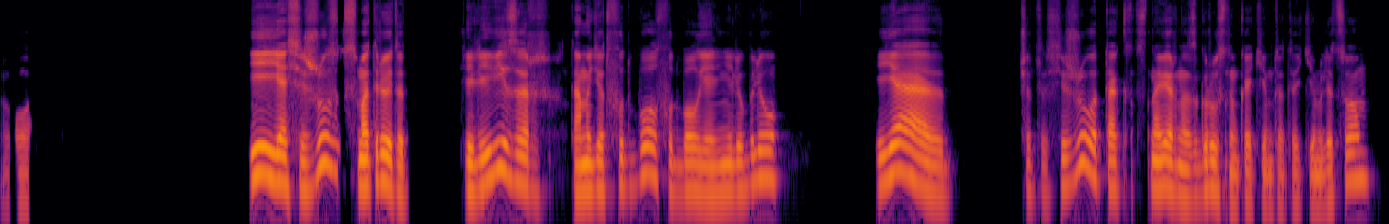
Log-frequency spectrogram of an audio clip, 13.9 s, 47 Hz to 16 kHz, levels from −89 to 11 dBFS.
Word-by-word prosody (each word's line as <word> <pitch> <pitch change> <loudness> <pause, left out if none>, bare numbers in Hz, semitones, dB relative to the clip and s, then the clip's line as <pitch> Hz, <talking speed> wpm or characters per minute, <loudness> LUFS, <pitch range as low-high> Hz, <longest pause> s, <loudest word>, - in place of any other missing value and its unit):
Э - - -24
вот. 90 0 -10 2.2
И 165 - +5
я 160 -6 +7
сижу, 135 - +1
с 200 - -4
смотрю 130 +3 +3
этот 110 -6 +2 0.6
телевизор, 145 - +2 0.4
там 110 +1 +3
идет 120 0 -1
футбол, 135 +8 -3
футбол 115 -2 -2
я 110 -1 -1
не 115 +1 -1
люблю. 155 +7 -3 0.9
И 135 +2 -2
я 140 - +4 0.7
чё-то 115 -2 -13
сижу 130 - -4
вот 165 -5 -1
так, 125 -4 -4
с - - -15
наверно, 120 -5 +2
с 100 - -7
грустным 115 -5 -3
каким-то 90 -2 -7
таким 85 0 -8
лицом. 150 - -4
125 Hz, 125 wpm, -24 LUFS, 110-155 Hz, 2.2 s, я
